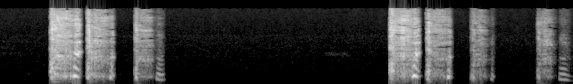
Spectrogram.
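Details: Cough that came on quickly: an "uh-oh" cough.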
